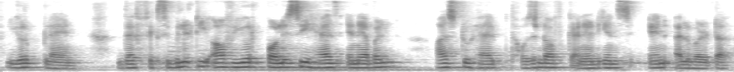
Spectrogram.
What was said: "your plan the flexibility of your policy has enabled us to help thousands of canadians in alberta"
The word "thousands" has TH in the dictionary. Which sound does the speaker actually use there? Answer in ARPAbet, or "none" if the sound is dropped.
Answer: T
